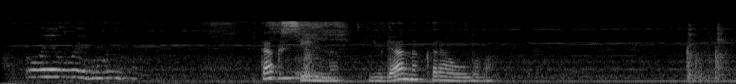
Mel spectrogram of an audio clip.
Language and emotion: Russian, neutral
